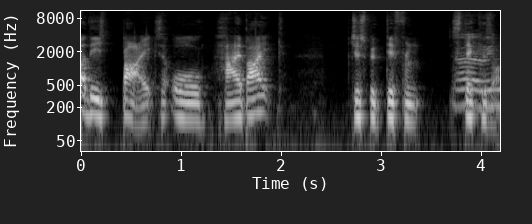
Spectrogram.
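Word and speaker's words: Haibike: So then there's a woman, a German lady, who was one of the head honchos at High Bike. That's how you say it, isn't it? HAI, High Bike.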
